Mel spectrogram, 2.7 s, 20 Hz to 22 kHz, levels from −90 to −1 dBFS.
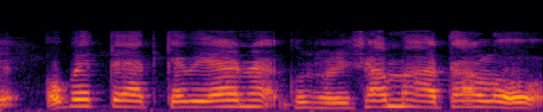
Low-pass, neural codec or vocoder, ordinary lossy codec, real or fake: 7.2 kHz; none; none; real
